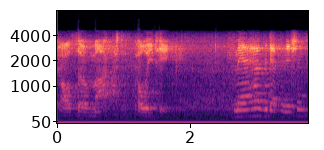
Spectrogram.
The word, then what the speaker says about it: Machtpolitik: Macht Politik. May I have the language of origin, please? German part plus a part that went from Greek to French to German.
